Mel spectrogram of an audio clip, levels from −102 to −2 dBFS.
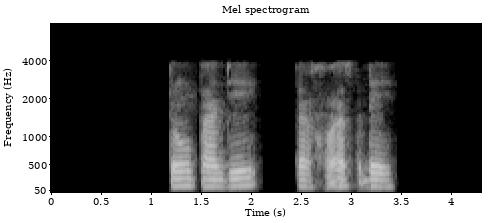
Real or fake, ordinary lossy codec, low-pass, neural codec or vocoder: real; AAC, 16 kbps; 7.2 kHz; none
